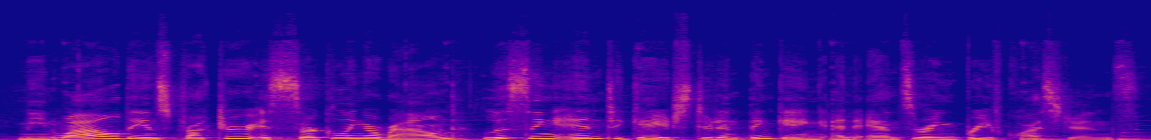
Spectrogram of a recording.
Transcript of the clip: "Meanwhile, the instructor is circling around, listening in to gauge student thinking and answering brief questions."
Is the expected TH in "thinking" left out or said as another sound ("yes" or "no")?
no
